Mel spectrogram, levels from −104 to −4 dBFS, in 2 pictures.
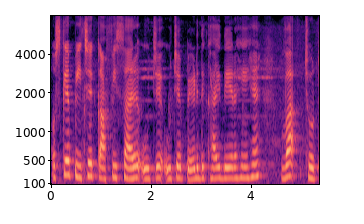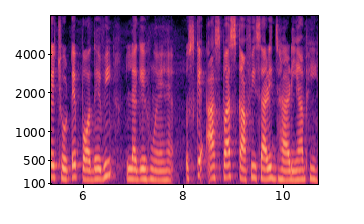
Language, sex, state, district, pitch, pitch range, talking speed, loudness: Hindi, female, Uttarakhand, Tehri Garhwal, 190 Hz, 175-210 Hz, 135 wpm, -28 LUFS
